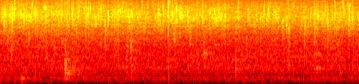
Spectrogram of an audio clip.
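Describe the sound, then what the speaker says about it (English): Onions and black bean sauce fry in a pan for a beef stir-fry, giving a steady, close hiss of sizzling with occasional faint stirring clicks and no voices. "Just going to fry that for about a minute."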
